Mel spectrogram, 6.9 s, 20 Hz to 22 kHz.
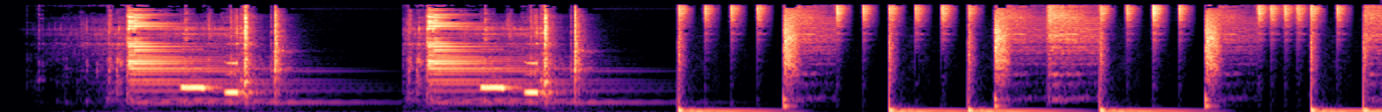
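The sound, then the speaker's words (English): A loud, steady clock tick-tock, evenly spaced sharp clicks with a low knock, starting after a short bright chiming figure that plays twice. No voices. “Tick tock. Tick tock. It's 8 o'clock.”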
